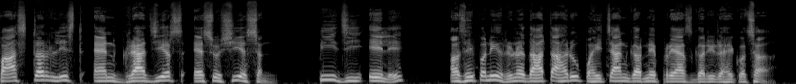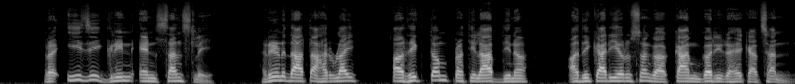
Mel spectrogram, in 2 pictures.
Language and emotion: Nepali, neutral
